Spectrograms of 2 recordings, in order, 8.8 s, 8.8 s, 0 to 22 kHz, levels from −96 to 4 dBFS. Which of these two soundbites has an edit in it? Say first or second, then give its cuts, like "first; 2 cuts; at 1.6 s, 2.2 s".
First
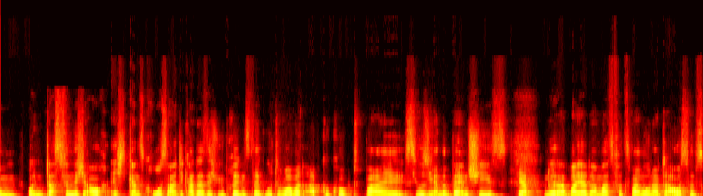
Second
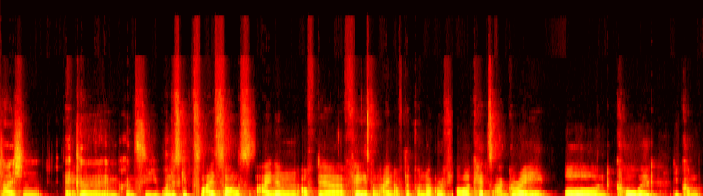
second; 1 cut; at 5.6 s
